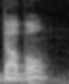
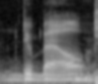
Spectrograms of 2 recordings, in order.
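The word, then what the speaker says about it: Dubbel: First of all, it is pronounced double, not dubel.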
